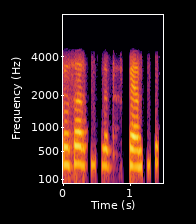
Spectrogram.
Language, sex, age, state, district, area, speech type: Hindi, female, 18-30, Madhya Pradesh, Gwalior, urban, conversation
